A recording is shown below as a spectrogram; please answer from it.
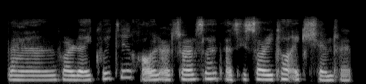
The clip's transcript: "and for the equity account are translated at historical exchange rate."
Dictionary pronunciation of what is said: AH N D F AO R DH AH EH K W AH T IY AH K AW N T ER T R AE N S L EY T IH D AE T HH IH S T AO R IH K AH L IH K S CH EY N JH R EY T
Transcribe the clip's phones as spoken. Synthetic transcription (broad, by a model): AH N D F AO R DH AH EH K W AH T IY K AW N ER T R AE N S L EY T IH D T HH IH S T AO R IH K AH L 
